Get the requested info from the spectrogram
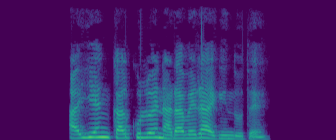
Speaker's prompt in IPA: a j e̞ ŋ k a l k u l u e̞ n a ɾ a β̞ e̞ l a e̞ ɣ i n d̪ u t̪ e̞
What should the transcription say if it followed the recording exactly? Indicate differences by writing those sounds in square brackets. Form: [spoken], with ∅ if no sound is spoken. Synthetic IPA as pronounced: a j e̞ ŋ k a l k u l u e̞ n a ɾ a β̞ e̞ [ɾ] a e̞ ɣ i n d̪ u t̪ e̞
